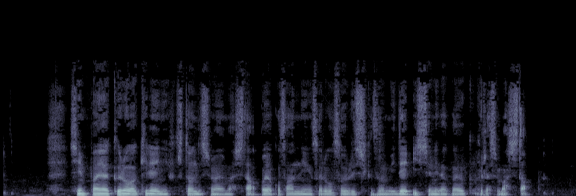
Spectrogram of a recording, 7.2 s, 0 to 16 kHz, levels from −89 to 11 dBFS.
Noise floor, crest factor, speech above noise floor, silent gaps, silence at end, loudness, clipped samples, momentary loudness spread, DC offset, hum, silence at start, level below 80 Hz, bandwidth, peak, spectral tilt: -60 dBFS; 20 dB; 34 dB; none; 0.6 s; -27 LUFS; under 0.1%; 10 LU; under 0.1%; none; 0.65 s; -54 dBFS; 11 kHz; -8 dBFS; -6 dB/octave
